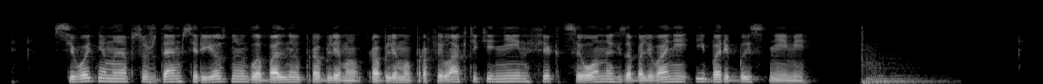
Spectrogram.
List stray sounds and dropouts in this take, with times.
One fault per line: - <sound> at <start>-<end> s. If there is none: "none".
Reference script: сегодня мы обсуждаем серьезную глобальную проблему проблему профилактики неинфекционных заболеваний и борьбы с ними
- thud at 8.6-9.6 s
